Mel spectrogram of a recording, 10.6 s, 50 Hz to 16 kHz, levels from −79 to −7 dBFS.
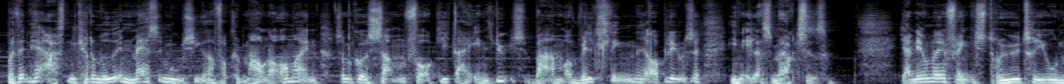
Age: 60-79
